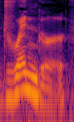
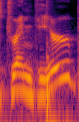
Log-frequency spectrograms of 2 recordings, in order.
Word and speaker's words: Drengir: it's pronounced Drengar. I thought it was Drengir, but then I heard the audiobook, and or two different audiobooks, and they both were pronouncing it Drengar.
